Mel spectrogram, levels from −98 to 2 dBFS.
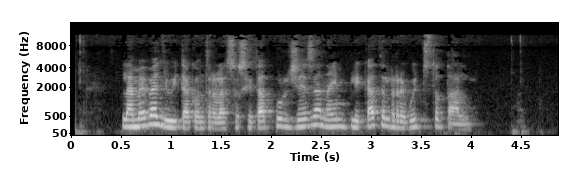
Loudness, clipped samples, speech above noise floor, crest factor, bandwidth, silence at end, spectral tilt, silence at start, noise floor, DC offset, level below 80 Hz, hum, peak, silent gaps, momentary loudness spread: -25 LUFS; under 0.1%; 28 dB; 18 dB; 11.5 kHz; 0.4 s; -5.5 dB/octave; 0.05 s; -53 dBFS; under 0.1%; -60 dBFS; none; -8 dBFS; none; 9 LU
